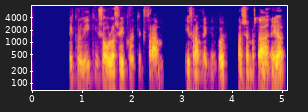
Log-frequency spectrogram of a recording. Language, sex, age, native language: Icelandic, male, 40-49, Icelandic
